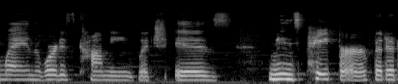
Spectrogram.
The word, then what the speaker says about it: kami: a different character for the word, but it's pronounced the same way, and the word is kami, which means paper, but it also means spirit or soul, if you will, as an interpretation.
